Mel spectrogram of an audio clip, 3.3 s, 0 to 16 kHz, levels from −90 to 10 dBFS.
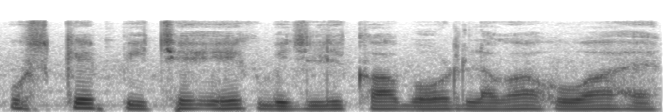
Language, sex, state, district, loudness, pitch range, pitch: Hindi, male, Uttar Pradesh, Shamli, -18 LUFS, 110-120 Hz, 115 Hz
